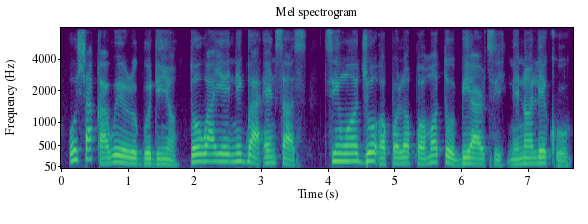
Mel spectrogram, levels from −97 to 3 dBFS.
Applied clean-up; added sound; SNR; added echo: none; none; none; none.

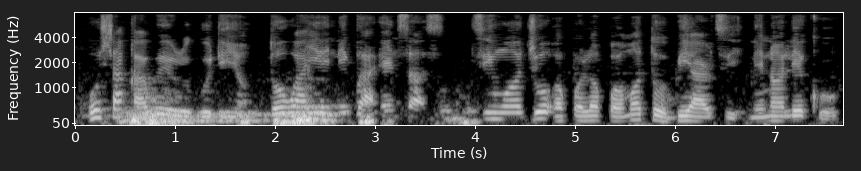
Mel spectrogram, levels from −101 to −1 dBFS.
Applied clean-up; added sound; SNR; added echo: classical method Wiener filter.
